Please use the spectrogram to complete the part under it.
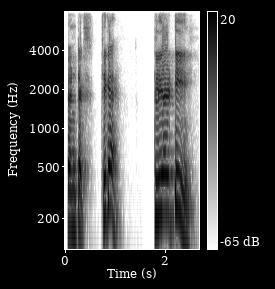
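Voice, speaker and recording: Man, commerce teacher, classroom lecture, joking and chatty, very expressive pitch. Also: measured pace. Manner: chatty, joking, checks understanding constantly.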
